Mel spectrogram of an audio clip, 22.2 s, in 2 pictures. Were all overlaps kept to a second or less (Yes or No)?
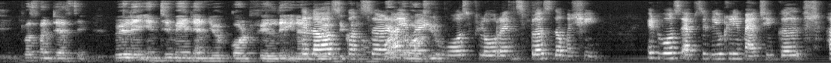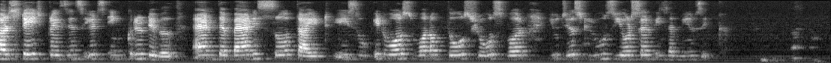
No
